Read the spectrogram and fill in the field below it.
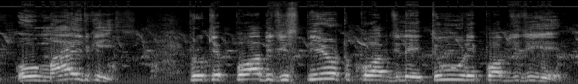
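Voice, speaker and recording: There is noticeable background noise behind a man speaking in a high pitch. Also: ordinary pitch variation, moderate pace. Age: 60s. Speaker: local elder, pioneer settler. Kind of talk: oral history interview. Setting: at home.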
